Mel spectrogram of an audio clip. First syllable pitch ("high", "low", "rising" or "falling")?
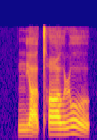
low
